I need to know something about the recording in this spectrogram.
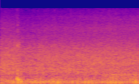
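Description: Street traffic rumble with wind buffeting the microphone, and one brief low thump about a quarter second in.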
